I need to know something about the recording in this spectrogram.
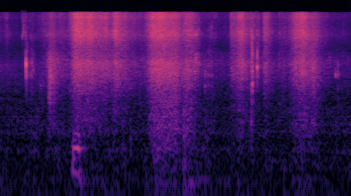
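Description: A woman chews and crunches fresh leaves.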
